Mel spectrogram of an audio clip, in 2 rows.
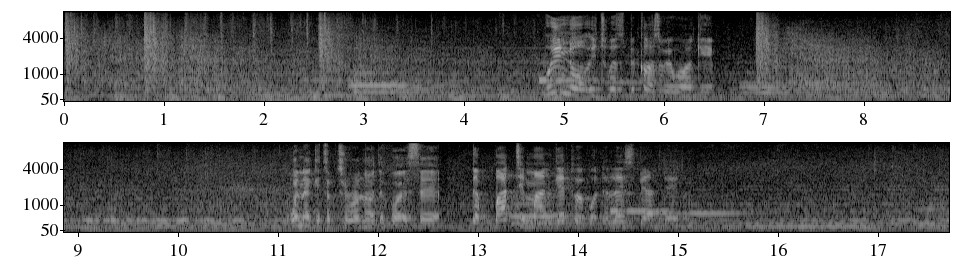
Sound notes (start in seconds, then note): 1.4 gunshots; 6.8 gunshot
